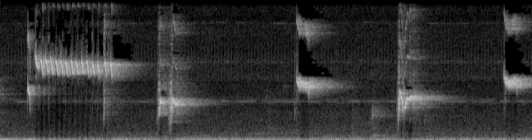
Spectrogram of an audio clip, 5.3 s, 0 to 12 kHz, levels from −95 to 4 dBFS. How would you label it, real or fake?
real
